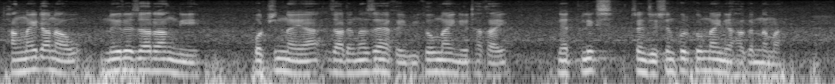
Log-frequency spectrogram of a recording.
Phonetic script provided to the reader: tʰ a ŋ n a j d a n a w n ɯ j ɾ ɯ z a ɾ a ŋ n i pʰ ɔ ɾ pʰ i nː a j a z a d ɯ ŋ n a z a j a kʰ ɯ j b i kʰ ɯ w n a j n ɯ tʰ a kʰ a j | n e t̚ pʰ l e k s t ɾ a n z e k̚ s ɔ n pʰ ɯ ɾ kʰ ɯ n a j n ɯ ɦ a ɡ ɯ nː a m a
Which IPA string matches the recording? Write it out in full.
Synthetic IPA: tʰ a ŋ n a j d a n a w n ɯ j ɾ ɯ z a ɾ a ŋ n i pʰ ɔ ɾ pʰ i nː a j a z a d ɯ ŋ n a z a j a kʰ ɯ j b i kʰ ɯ w n a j n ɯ tʰ a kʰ a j | n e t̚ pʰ l i k s t ɾ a n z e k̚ s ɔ n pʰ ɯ ɾ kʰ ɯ n a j n ɯ ɦ a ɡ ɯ nː a m a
